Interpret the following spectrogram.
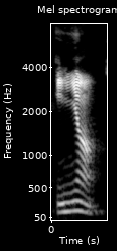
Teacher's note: तो इनमें से जो नासिक की व्यंजन है वो है इया। इया को जब आप बोलते हैं तो आप देखेंगे कि आपके उच्चारण में नाक का बराबर सहारा लिया जा रहा है, हमारी नासिका को भी बराबर इसमें प्रयोग में लाया जा रहा है। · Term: नासिक व्यंजन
